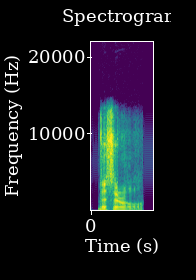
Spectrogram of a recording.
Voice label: "visceral", British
